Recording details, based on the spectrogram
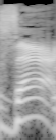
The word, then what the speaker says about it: Zags: Not the Zogs. What are you, what are you They're from, the Zags.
